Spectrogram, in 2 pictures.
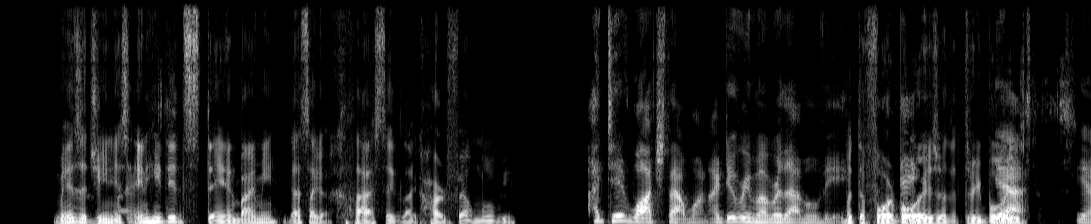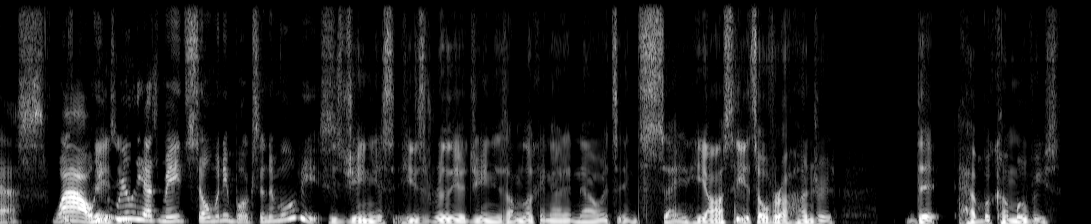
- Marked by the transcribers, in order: other background noise
- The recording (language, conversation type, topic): English, unstructured, Which books do you wish were adapted for film or television, and why do they resonate with you?
- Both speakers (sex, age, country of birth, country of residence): female, 25-29, Vietnam, United States; male, 30-34, United States, United States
